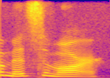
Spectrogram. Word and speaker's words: Midsommar: I like how you pronounce Midsommar too. It's very nice. – Thank you. – Yeah. Apparently that's the right way.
